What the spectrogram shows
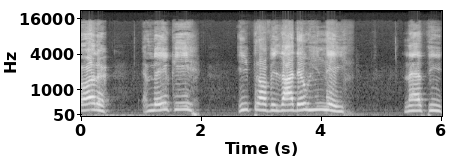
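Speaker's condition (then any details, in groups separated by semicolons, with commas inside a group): Cerebral palsy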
